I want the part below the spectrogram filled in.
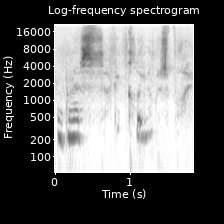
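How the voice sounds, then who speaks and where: A woman's voice: a little high, level tone, fairly quick, lightly acted. A woman playing a hardcore, teasing zombie mentor in a whispered, coaxing ASMR roleplay with playful asides. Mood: hungry, teasing.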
